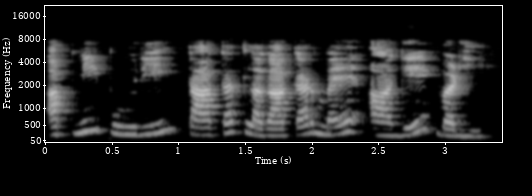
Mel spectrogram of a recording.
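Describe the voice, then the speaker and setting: A woman's voice: on the high side, animated, slow pace, sharp tone, highs cut off. A woman teaching a Hindi lesson to young children, patiently asking questions and answering them herself.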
